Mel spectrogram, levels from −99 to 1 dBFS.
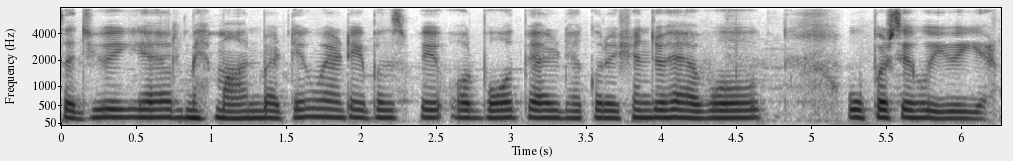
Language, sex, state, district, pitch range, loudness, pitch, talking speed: Hindi, female, Delhi, New Delhi, 185-200 Hz, -16 LUFS, 190 Hz, 200 wpm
